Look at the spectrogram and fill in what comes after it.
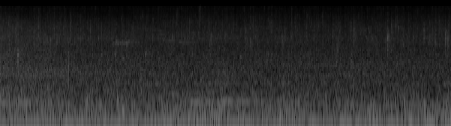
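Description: Steady rain falling, with individual drops ticking on nearby surfaces, over a steady low hum.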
